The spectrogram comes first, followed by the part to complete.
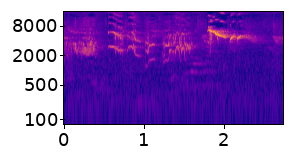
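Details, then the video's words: Black-throated canary giving softer, buzzy warbled phrases with short chirps, ending in a clear, bright, high whistled slur. "Burung Blackthroat: Kicauan Indah dari Afrika"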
